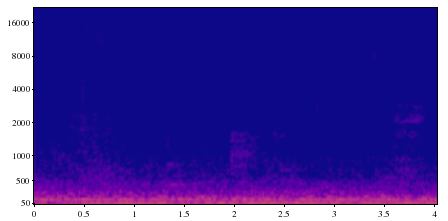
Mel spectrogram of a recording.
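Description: Room tone: a steady low hum, with a few faint soft rustles.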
